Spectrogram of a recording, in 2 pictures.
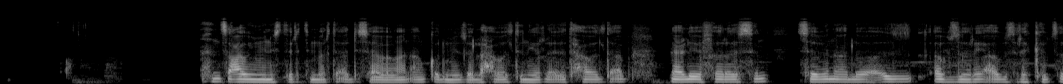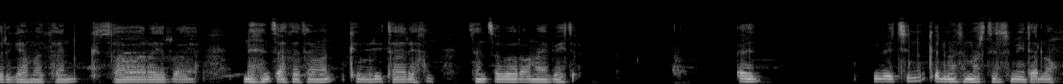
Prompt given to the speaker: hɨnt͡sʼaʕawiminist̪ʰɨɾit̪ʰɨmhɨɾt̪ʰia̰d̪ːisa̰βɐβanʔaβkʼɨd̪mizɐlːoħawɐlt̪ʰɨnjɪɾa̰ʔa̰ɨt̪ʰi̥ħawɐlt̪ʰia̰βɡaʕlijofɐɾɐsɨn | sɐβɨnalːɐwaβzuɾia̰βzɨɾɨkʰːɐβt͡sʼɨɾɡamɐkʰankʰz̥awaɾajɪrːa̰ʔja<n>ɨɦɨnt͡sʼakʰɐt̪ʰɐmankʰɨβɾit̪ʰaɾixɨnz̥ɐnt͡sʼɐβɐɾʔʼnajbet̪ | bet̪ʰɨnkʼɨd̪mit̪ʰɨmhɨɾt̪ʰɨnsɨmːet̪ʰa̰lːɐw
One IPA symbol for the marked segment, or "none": n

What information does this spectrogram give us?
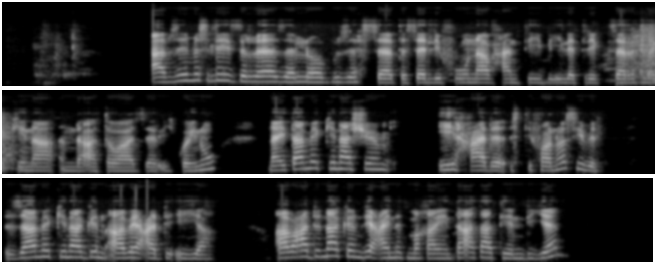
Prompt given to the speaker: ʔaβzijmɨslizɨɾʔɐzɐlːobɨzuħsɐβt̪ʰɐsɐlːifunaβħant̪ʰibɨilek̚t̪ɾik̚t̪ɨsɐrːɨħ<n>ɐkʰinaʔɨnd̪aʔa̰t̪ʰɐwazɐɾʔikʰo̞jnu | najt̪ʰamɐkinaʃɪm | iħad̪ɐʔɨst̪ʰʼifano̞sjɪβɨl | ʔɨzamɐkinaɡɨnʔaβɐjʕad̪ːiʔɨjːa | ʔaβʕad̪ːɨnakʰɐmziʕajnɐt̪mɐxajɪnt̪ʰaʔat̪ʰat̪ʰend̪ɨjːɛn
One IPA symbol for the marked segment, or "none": m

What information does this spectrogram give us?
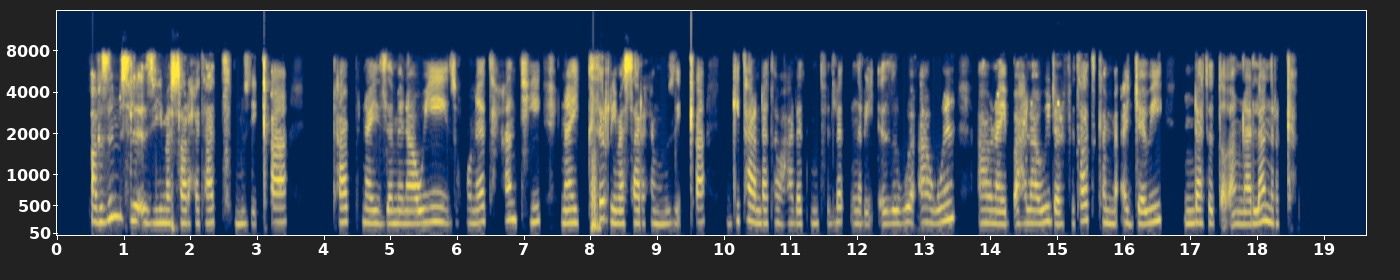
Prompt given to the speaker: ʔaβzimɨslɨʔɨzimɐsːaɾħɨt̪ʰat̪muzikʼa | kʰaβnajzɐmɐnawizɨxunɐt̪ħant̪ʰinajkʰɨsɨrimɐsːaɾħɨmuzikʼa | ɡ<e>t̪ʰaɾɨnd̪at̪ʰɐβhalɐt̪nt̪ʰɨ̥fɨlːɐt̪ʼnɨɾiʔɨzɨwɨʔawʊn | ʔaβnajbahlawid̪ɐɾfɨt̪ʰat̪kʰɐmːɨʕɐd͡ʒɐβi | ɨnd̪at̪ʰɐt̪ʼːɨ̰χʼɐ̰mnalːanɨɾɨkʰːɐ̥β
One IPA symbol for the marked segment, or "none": i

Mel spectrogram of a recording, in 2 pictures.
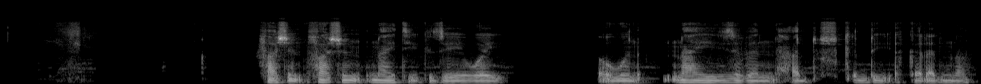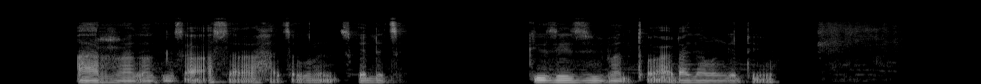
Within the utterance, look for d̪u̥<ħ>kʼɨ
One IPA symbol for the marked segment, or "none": ʃ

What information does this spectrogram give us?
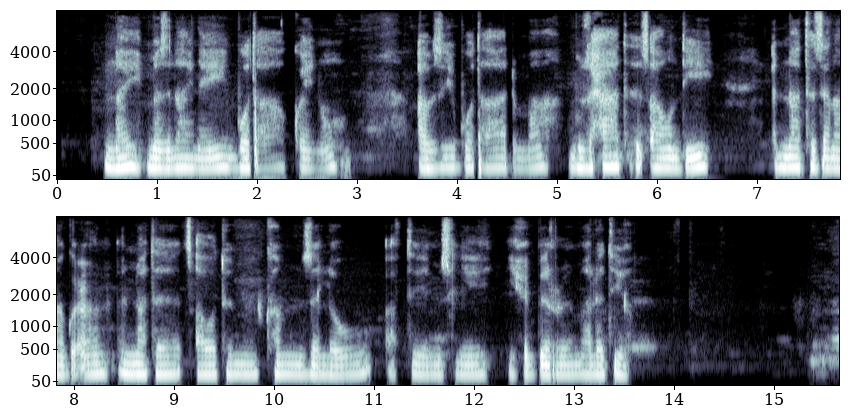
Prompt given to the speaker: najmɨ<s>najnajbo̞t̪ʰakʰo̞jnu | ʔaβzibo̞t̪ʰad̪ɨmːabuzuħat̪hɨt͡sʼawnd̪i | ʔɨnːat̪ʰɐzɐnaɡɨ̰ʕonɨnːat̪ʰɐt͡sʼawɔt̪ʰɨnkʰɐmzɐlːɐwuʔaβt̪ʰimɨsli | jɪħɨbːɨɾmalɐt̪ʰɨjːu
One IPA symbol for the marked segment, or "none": z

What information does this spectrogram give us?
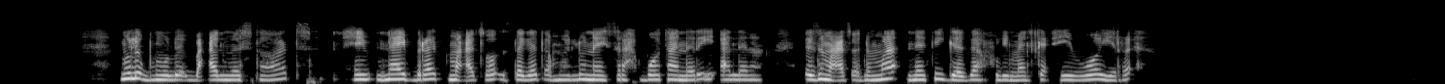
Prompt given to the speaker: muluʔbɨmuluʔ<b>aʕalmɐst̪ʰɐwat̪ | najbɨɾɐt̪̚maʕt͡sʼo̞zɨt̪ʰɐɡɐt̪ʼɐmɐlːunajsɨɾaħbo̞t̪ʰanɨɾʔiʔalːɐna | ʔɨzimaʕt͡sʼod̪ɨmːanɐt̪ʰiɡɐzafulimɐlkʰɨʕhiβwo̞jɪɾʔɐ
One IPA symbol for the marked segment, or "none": b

